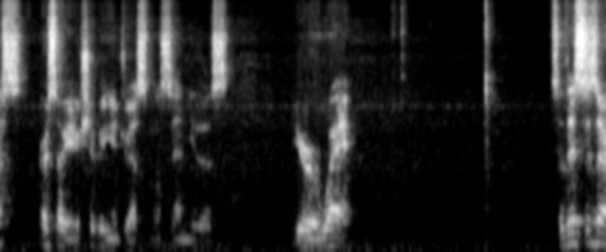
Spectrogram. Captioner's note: clicking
